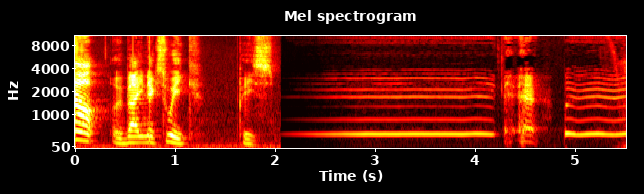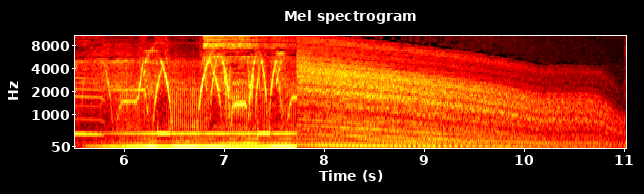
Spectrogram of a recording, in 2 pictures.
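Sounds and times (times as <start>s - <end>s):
steady electronic tone: 5.3s - 11.0s
synthesizer music with heavy bass: 5.5s - 11.0s.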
